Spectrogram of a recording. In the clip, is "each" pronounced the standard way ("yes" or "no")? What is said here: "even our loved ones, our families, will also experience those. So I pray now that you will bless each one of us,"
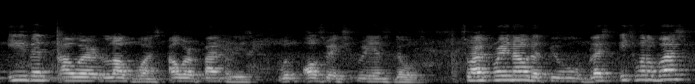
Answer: yes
